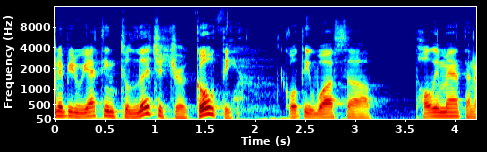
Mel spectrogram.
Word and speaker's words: Goethe: A safe bet is to start with a hard G on G and end with a T, Goethe.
